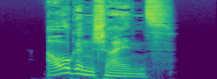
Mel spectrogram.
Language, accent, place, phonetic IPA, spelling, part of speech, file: German, Germany, Berlin, [ˈaʊ̯ɡn̩ˌʃaɪ̯ns], Augenscheins, noun, De-Augenscheins.ogg
- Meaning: genitive singular of Augenschein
